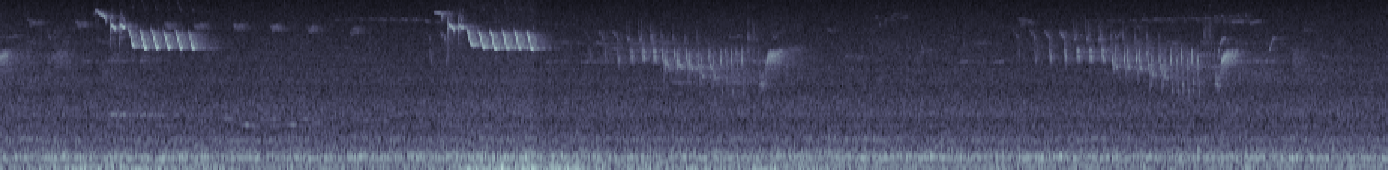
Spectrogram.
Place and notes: Sound of a rural landcape from a quiet road on a sunday afternoon.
